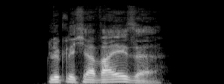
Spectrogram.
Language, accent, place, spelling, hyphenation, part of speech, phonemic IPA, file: German, Germany, Berlin, glücklicherweise, glück‧li‧cher‧wei‧se, adverb, /ˈɡlʏklɪçɐˌvaɪ̯zə/, De-glücklicherweise.ogg
- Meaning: fortunately; luckily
